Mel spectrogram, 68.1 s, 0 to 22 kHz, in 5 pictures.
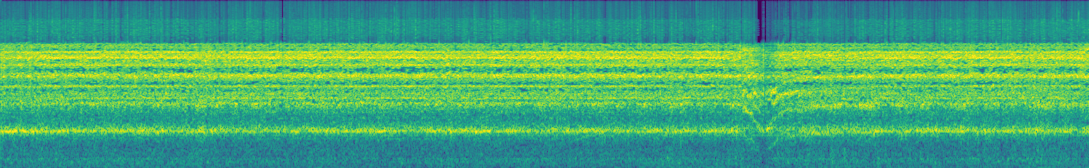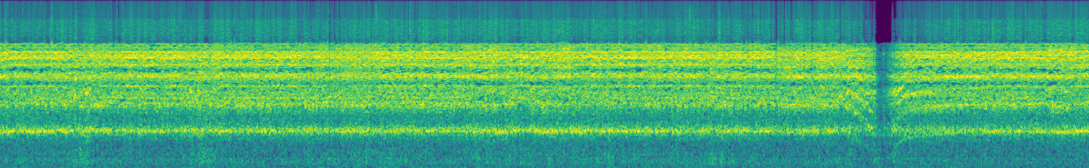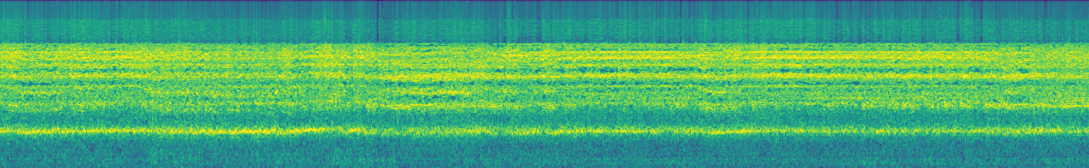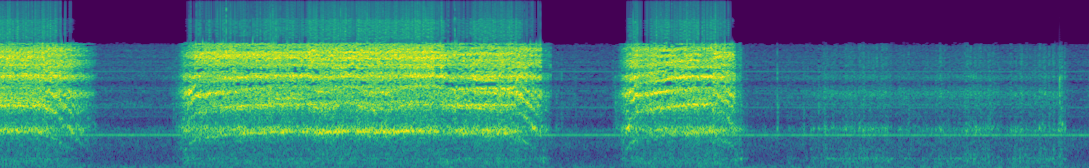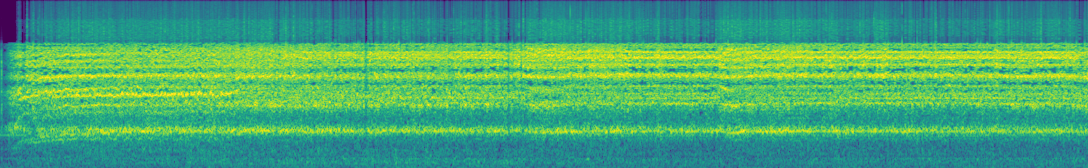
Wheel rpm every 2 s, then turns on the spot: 230, 230, 230, 230, 210, 220, 230, 230, 230, 230, 230, 230, 160, 230, 220, 220, 220, 230, 230, 230, 180, 50, 220, 160, 110, 30, 20, 110, 220, 230, 230, 230, 230, 230.
50-54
